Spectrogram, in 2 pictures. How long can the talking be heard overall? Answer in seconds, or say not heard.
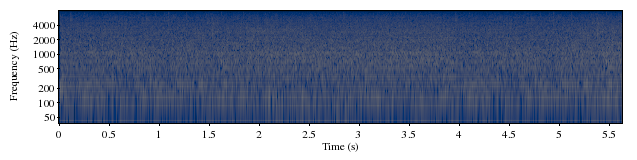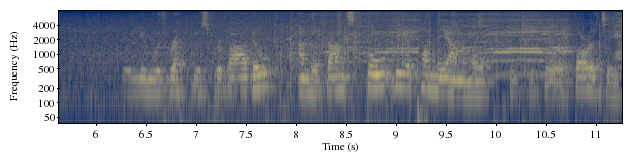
5 s.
